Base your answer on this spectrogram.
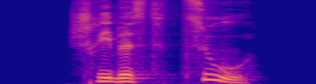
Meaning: second-person singular subjunctive II of zuschreiben
- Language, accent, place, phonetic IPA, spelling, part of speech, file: German, Germany, Berlin, [ˌʃʁiːbəst ˈt͡suː], schriebest zu, verb, De-schriebest zu.ogg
